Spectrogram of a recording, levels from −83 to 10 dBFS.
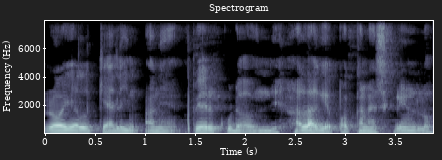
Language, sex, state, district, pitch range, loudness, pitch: Telugu, male, Andhra Pradesh, Sri Satya Sai, 105-115 Hz, -18 LUFS, 110 Hz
